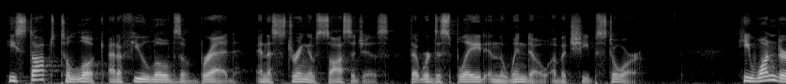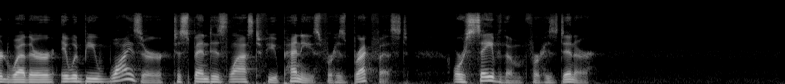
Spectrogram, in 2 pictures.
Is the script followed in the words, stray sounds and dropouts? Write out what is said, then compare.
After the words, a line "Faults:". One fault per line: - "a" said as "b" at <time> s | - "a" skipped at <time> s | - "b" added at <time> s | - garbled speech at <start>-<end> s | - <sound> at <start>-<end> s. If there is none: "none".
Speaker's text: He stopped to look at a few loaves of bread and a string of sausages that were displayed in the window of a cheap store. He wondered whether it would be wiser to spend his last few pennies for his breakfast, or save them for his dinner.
He stopped to look at a few loaves of bread and a string of sausages that were displayed in the window of a cheap store. He wondered whether it would be wiser to spend his last few pennies for his breakfast, or save them for his dinner.
Faults:
none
